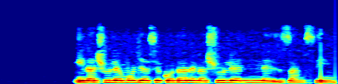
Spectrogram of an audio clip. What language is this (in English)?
Swahili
